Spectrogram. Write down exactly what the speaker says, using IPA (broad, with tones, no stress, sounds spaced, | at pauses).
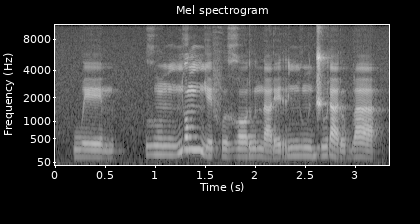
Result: w eː˨ m | ɣ ũ˨ ŋ ɲ ɔ˦ ŋ ɲ e˨ f ʊ˨ ɣ ɔ˦ ɾ u˦ n a˨ ɾ e˦ r ɲ u˦ ŋ d͡ʒ u˦ ɾ a˨ ɾ ʊ˨ b a˦˨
